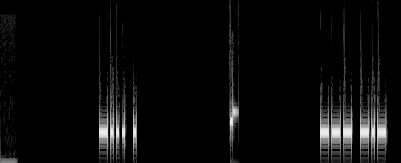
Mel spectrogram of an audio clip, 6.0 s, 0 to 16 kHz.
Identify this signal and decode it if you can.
Morse code, heard as a keyed tone, about 27 wpm, 700 Hz. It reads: BE OK
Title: Two Letter Words - 28wpm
